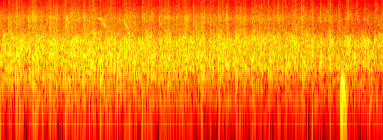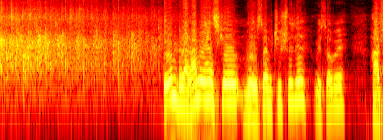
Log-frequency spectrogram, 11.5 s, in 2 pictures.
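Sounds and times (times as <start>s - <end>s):
audience applauding: 0.0s - 9.2s
speech: 5.1s - 5.4s, 8.2s - 11.4s.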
